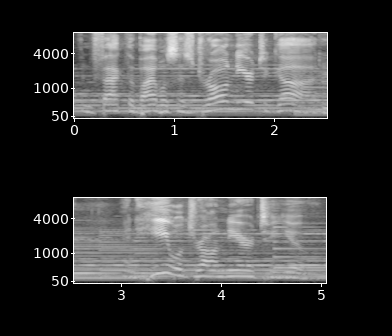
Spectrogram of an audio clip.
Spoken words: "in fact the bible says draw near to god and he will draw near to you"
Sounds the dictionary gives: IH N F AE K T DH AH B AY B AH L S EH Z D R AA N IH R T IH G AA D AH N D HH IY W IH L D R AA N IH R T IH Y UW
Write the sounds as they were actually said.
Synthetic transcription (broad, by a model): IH N F AE K T DH AH B AY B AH L S EH Z D R AA N IH R T IH G AA D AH N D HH IY W IH L D R AA N IH R T IH Y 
